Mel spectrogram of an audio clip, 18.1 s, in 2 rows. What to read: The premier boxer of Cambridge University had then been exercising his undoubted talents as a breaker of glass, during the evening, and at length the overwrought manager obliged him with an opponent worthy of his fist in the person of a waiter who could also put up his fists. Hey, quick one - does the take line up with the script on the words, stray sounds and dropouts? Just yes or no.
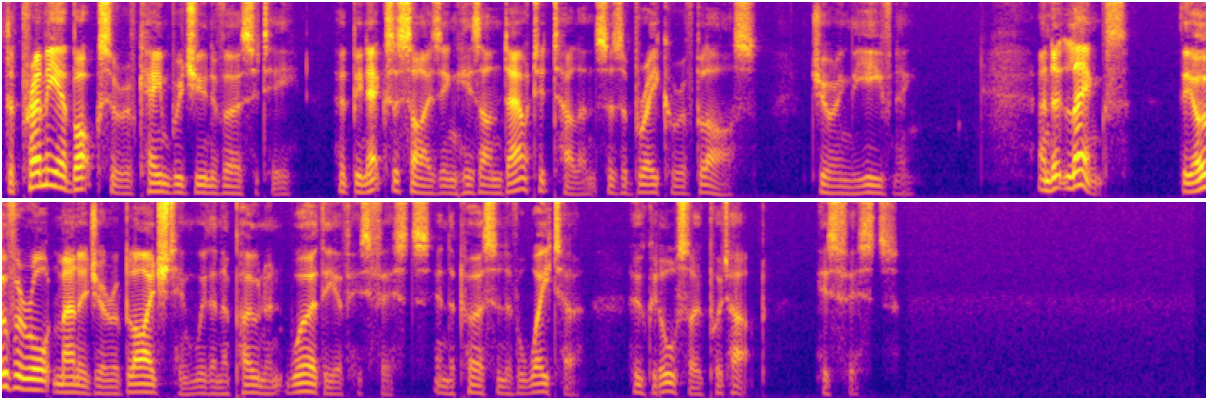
no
